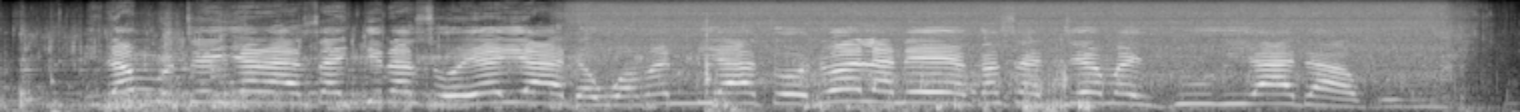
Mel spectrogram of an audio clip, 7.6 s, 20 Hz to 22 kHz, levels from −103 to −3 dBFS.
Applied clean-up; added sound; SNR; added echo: none; Toilet flush / Water tap, faucet; 8 dB; none.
